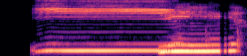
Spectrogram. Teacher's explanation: 读一声的时候要高高的、平平的啊！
